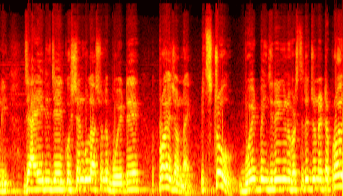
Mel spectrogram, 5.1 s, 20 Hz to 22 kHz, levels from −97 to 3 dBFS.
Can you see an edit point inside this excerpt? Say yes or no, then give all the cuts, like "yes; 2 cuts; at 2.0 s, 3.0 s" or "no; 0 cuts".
no; 0 cuts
